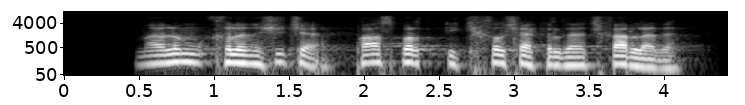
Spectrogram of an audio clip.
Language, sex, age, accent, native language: Uzbek, male, 35+, Xorazm, Uzbek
